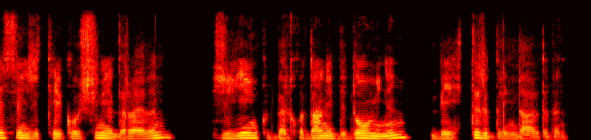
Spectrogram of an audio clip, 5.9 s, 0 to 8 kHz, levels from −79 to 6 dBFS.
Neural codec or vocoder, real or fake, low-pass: codec, 44.1 kHz, 7.8 kbps, Pupu-Codec; fake; 7.2 kHz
